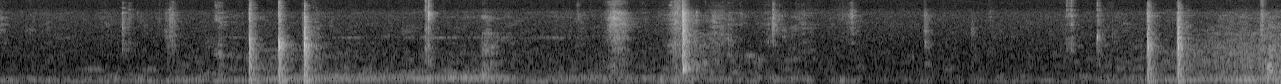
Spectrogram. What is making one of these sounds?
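A cleaver chops on a wooden board in sharp knocks.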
